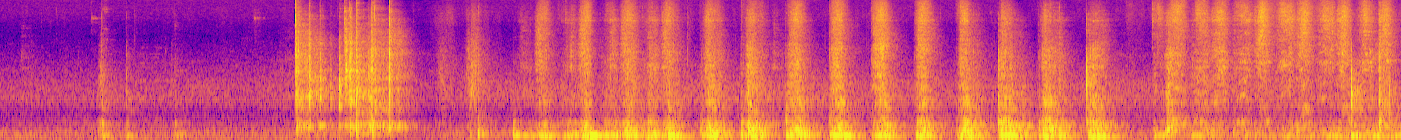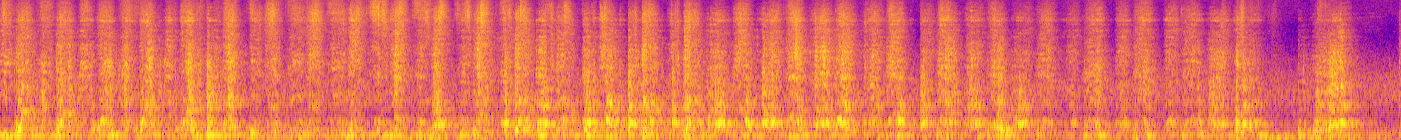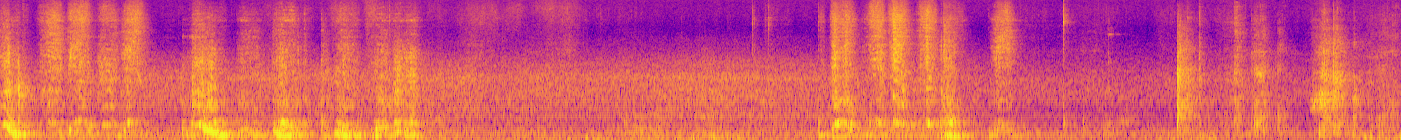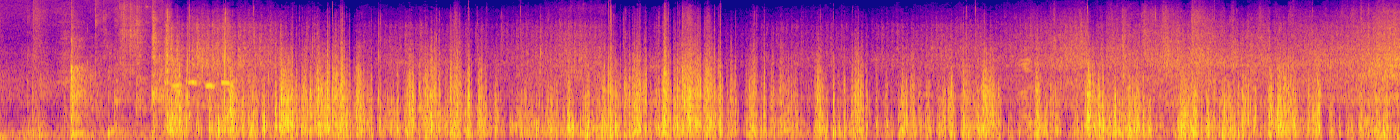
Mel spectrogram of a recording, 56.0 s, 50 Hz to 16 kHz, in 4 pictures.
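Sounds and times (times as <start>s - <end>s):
rasp scraping hoof: 4.7s - 32.3s, 36.2s - 38.3s, 39.9s - 43.7s.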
